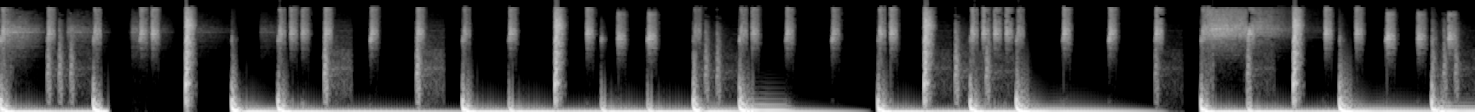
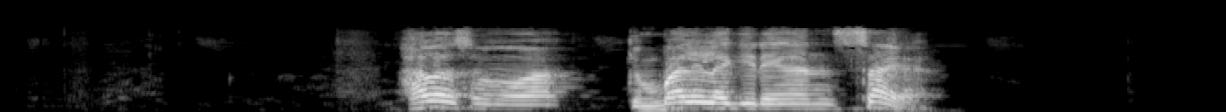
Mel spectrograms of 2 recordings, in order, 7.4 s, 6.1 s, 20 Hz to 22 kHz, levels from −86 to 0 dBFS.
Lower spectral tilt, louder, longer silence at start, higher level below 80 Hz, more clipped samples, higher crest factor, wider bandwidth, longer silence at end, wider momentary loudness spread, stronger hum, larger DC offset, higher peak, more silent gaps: first, -5 dB/octave vs -3 dB/octave; about the same, -12 LUFS vs -14 LUFS; second, 0 s vs 2 s; first, -10 dBFS vs -62 dBFS; neither; second, 8 dB vs 18 dB; first, 17 kHz vs 8.2 kHz; second, 0 s vs 1.5 s; second, 8 LU vs 11 LU; neither; neither; about the same, 0 dBFS vs 0 dBFS; first, 0.56-0.64 s, 0.87-0.91 s, 5.92-5.99 s vs none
